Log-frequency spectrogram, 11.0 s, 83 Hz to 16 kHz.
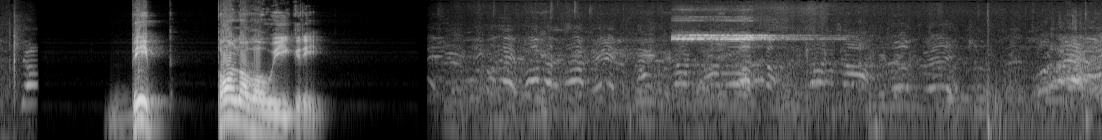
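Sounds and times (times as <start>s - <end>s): referee whistle blast: 6.7s - 8.7s.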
